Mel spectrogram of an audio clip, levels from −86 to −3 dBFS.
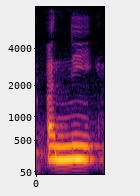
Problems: low volume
